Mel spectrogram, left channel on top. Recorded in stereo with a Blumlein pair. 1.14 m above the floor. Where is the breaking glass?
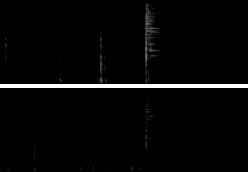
50° left.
